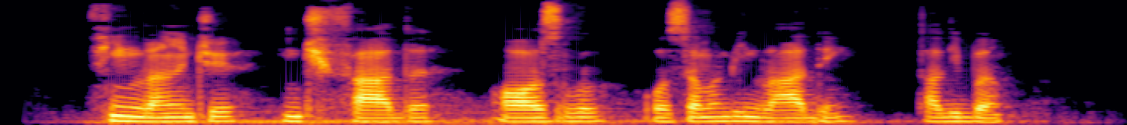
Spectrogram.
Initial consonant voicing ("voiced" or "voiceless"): voiceless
